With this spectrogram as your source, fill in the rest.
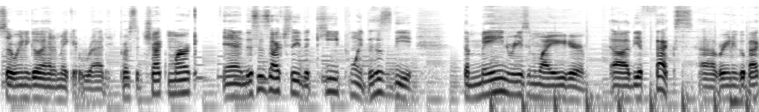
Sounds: music, speech

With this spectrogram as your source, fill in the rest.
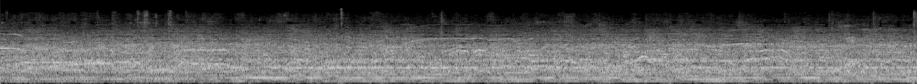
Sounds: cheering, crowd

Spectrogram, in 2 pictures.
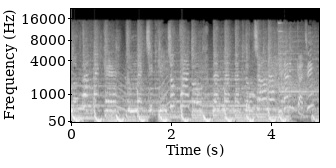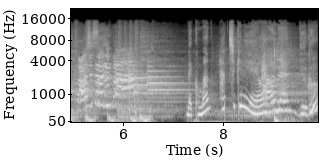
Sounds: music, speech

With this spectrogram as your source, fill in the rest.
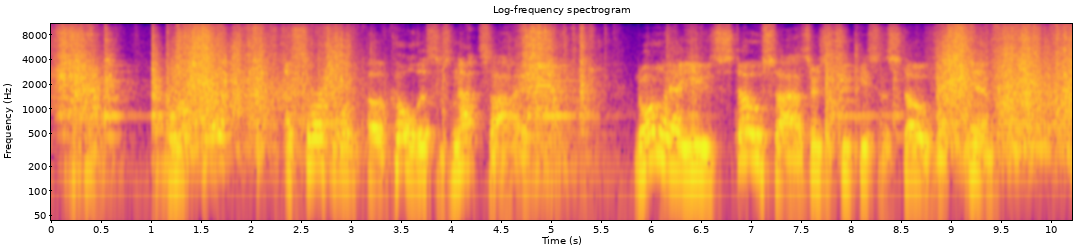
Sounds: inside a large room or hall, speech

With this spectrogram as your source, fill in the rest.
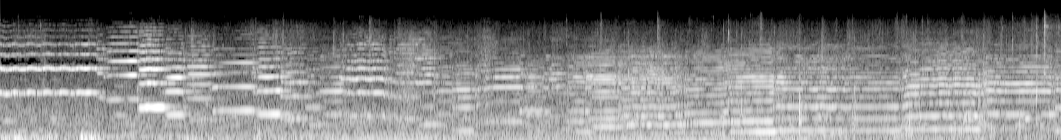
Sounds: music, violin, musical instrument

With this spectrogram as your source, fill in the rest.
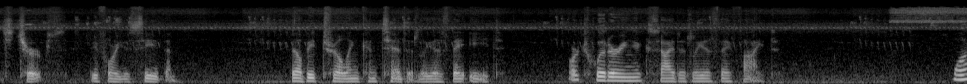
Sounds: speech, outside, rural or natural, bird

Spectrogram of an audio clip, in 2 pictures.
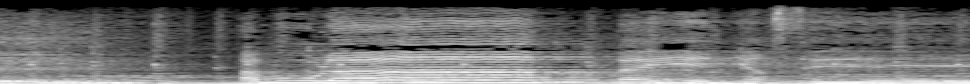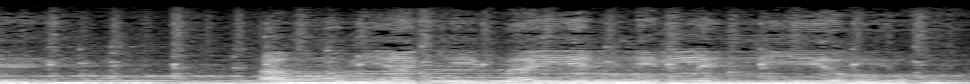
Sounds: music

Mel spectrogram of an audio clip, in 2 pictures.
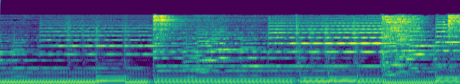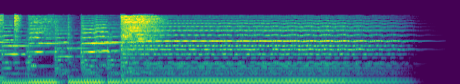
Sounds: video game music, music

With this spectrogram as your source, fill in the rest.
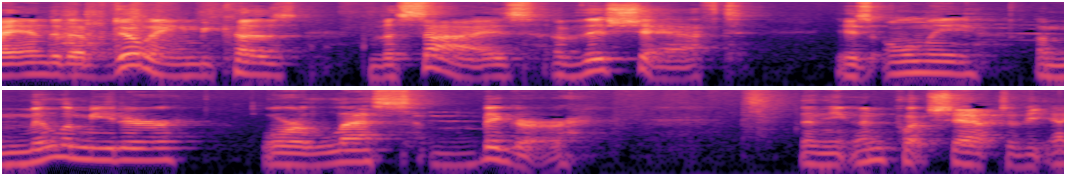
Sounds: speech

